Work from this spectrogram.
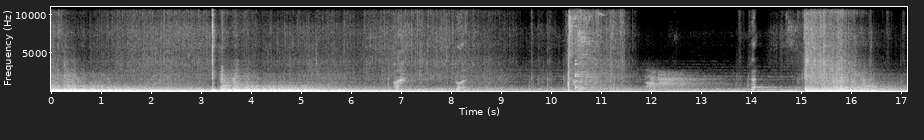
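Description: A booming blast from the Confringo fire spell in the Hogwarts Legacy video game, heavy rumbling explosions with sharp cracks and debris bursts amid game sounds, some brief and others rolling over several seconds.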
